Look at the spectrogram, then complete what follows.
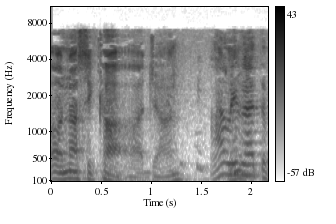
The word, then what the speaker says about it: Nausicaa: Is that pronounced Nausicaa or Nausicaa, John?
